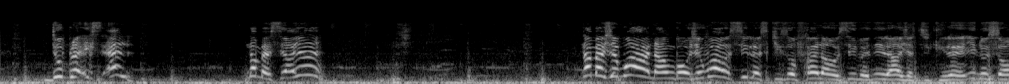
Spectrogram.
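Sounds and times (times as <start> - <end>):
car cabin rumble: 0.0 - 10.0
man talking: 0.4 - 1.4, 2.4 - 3.3, 5.8 - 10.0.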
